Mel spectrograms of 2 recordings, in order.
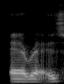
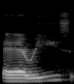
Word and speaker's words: Airres: Note I said Airres, because if you look, it's short for air resin. So many people say Aries. It's one of the things that just pulls my pubes when I hear people pronounce it Aries. It's not. It's Airres, as in air resin.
